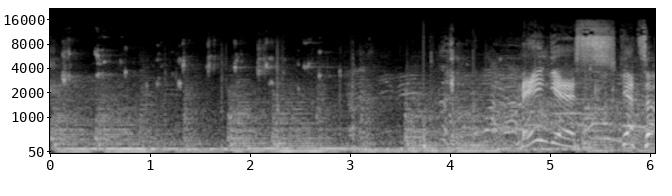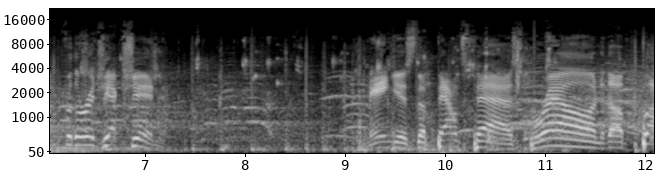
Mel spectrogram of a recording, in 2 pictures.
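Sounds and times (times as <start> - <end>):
arena music with heavy bass: 0.3 - 6.9.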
